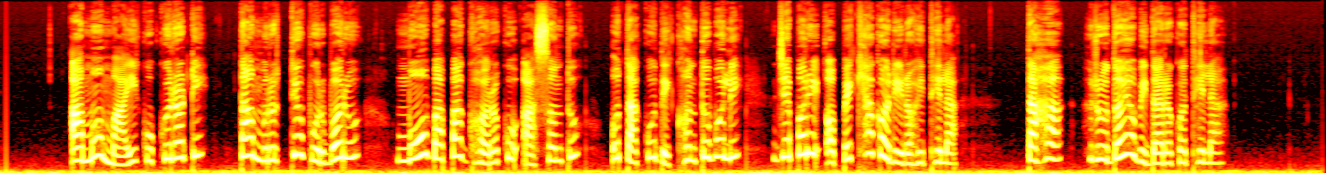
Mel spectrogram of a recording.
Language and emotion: Odia, sad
